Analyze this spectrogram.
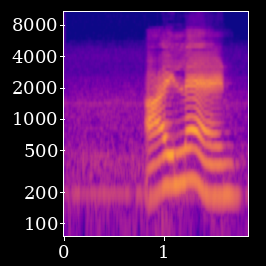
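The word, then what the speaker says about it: island: hem okay अब ऐसे word जिसमें अल्फाबेट एस साइलेंट हो आइल आइल आइलैंड आइलैंड ओके तो ये था आज का हमारा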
